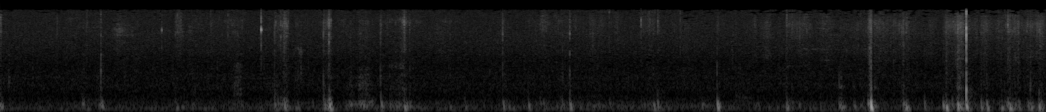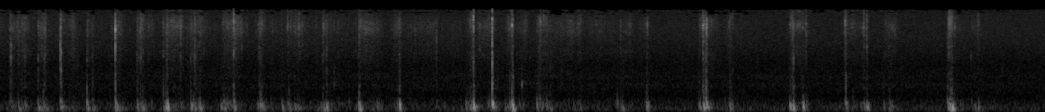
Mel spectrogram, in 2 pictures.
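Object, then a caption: Cardboard jigsaw puzzle. Short glittery fingernails tap across a glossy cardboard jigsaw puzzle lying flat, making quick, dry clicks in irregular bursts. Each tap is soft, low and dull and dies away almost instantly, over a quiet background.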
